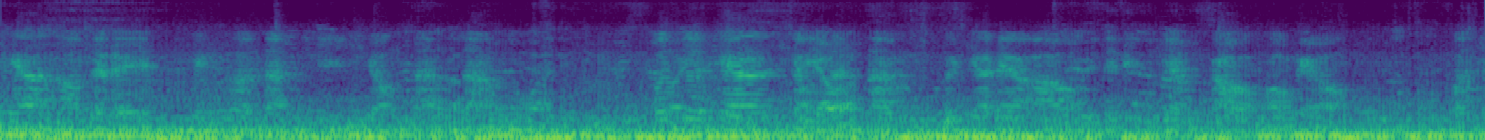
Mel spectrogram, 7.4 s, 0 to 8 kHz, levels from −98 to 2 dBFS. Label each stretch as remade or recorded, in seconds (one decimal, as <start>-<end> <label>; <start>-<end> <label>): 0.0-0.9 remade; 0.9-2.0 recorded; 2.0-3.0 remade; 3.0-3.9 recorded; 3.9-4.5 remade; 4.5-5.3 recorded; 5.3-7.4 remade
